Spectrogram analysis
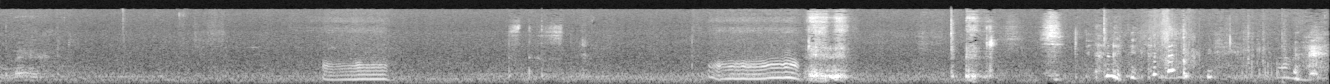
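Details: Female dog snoring loudly while sleeping with her eyes open: two drawn-out, buzzy, tonal breaths a few seconds apart, then soft clicks and snuffles.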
